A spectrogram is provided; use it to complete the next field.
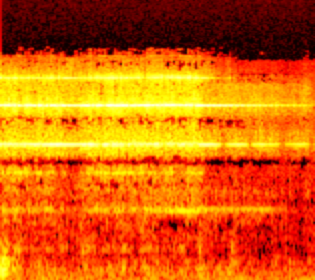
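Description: A doorbell rings at a deserted-looking house on Durant Street with a steady, sustained high metallic tone for about two seconds, then fades away, heard alone at moderate volume without any voices.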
